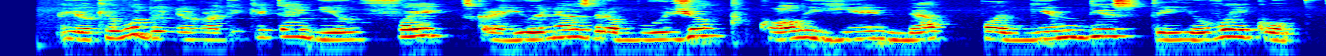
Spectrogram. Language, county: Lithuanian, Klaipėda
